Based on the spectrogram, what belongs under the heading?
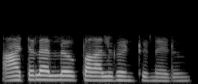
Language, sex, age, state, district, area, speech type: Telugu, female, 18-30, Telangana, Medak, rural, conversation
